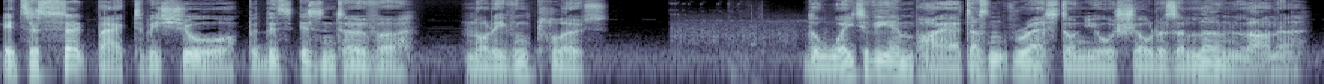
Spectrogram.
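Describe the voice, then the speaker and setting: A commanding male Sith lord in a game cutscene. His voice is extremely deep and heavily gravelled, with a husky rasp, and he speaks tersely and deliberately as a stern but supportive superior. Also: animated, exaggerated voice. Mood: reassuring. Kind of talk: dramatic video game cutscene acting.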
